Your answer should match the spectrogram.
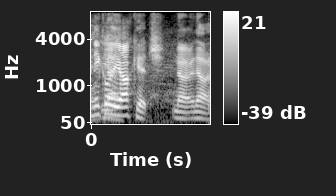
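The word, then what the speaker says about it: Jokić: he talking about us because i know it's actually nicola nico and it's jakitch what yeah you guys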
